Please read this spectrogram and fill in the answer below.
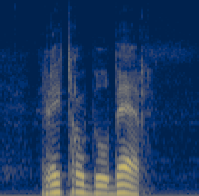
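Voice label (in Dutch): "retrobulbair", Dutch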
